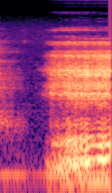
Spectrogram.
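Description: A man snoring during a wrestling match: one rough, breathy snore that starts faint, then swells loudly about halfway through and holds to the end.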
